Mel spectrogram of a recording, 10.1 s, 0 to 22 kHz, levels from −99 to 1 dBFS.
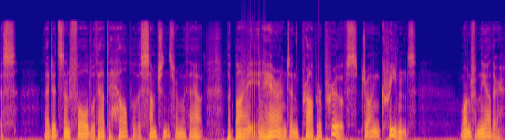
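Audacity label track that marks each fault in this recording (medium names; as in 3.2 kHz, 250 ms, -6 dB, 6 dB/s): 4.800000	5.320000	clipped -19.5 dBFS
6.360000	6.370000	dropout 11 ms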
